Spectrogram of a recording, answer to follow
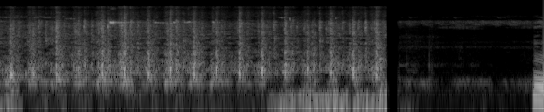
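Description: A small machine running with rapid, even clicking, about ten clicks a second. It cuts off abruptly about three seconds in, leaving a faint high steady trill.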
